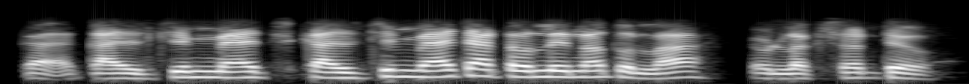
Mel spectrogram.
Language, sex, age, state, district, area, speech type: Marathi, male, 18-30, Maharashtra, Sangli, urban, conversation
